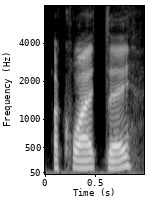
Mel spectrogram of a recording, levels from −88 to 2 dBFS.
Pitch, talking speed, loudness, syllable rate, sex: 140 Hz, 180 wpm, -16 LUFS, 4.2 syllables/s, male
